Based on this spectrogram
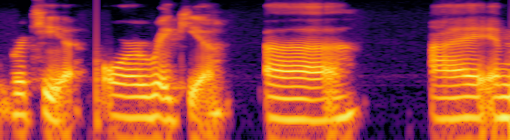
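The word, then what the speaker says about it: rakija: is called Ria or raikia uh I am not sure of the pronunciation but it is spelled r a k i j a and I believe that J makes a y sound it is a drink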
